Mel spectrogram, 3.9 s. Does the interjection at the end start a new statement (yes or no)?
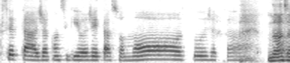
yes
